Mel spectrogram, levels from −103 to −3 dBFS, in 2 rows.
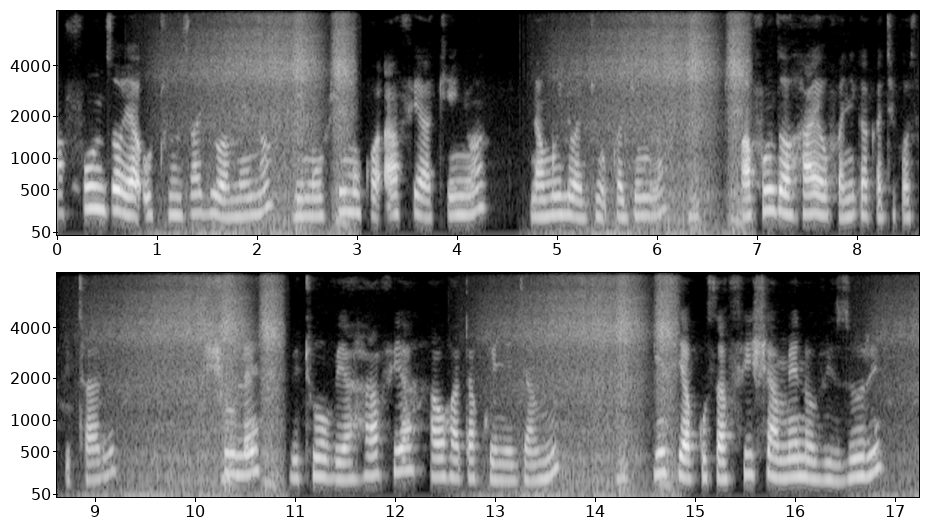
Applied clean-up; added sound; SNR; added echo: none; Respiratory sounds; 13 dB; none.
